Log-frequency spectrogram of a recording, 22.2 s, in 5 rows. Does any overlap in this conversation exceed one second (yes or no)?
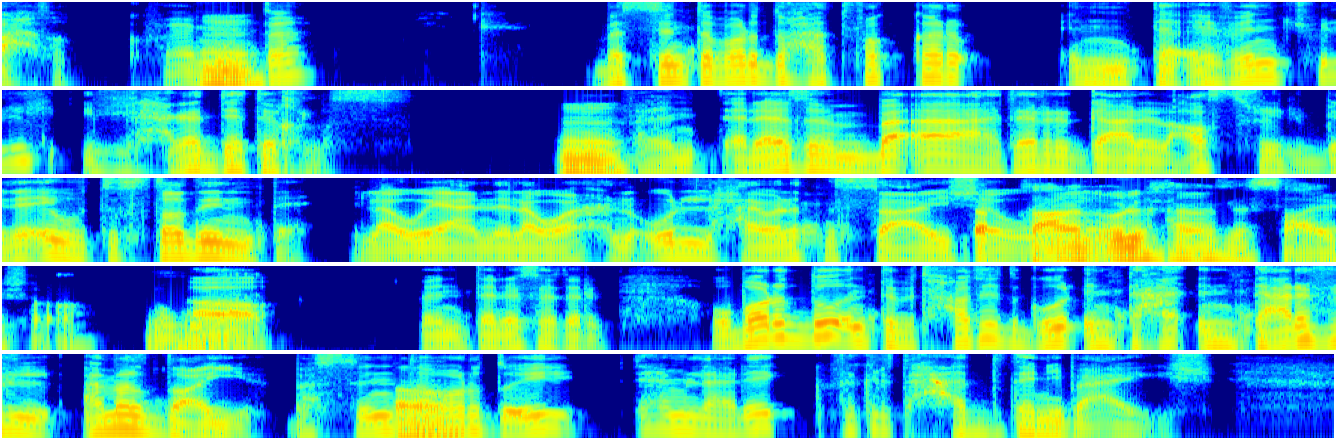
no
